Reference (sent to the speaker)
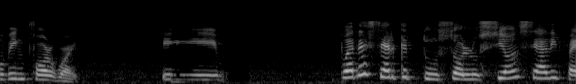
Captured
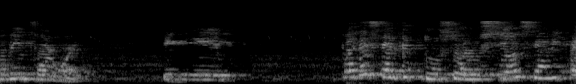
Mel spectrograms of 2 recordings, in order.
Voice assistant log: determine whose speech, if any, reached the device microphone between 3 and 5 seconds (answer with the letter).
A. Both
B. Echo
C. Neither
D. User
B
